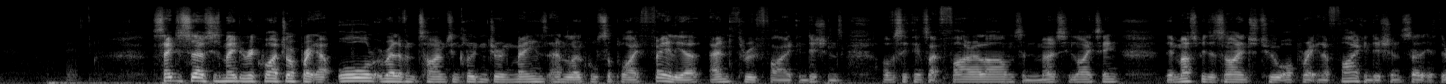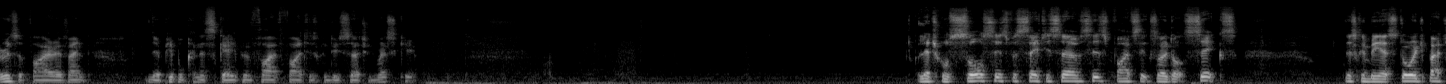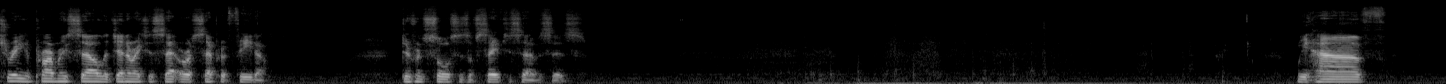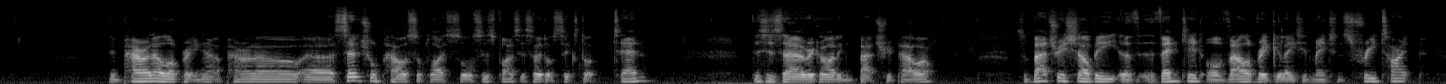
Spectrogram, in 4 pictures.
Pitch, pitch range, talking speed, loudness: 110 Hz, 95-130 Hz, 120 wpm, -29 LUFS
